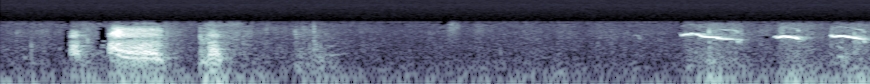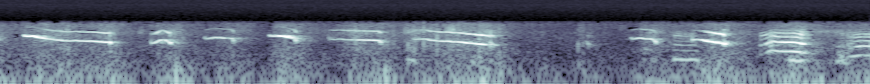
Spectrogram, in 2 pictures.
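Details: Old English Sheepdog puppies, born three weeks earlier, playing together after feeding: a loud scuffle, then a run of high, sliding whines and squeals, many falling in pitch and repeated every second or so.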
